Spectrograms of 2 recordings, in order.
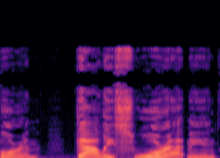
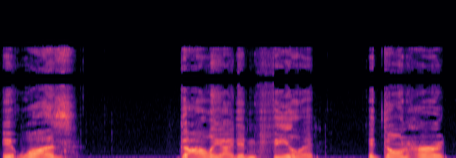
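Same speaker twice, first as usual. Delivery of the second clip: surprised, a little higher; 4 semitones higher than usual. Acted. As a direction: sound caught off guard. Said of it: "I was surprised".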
